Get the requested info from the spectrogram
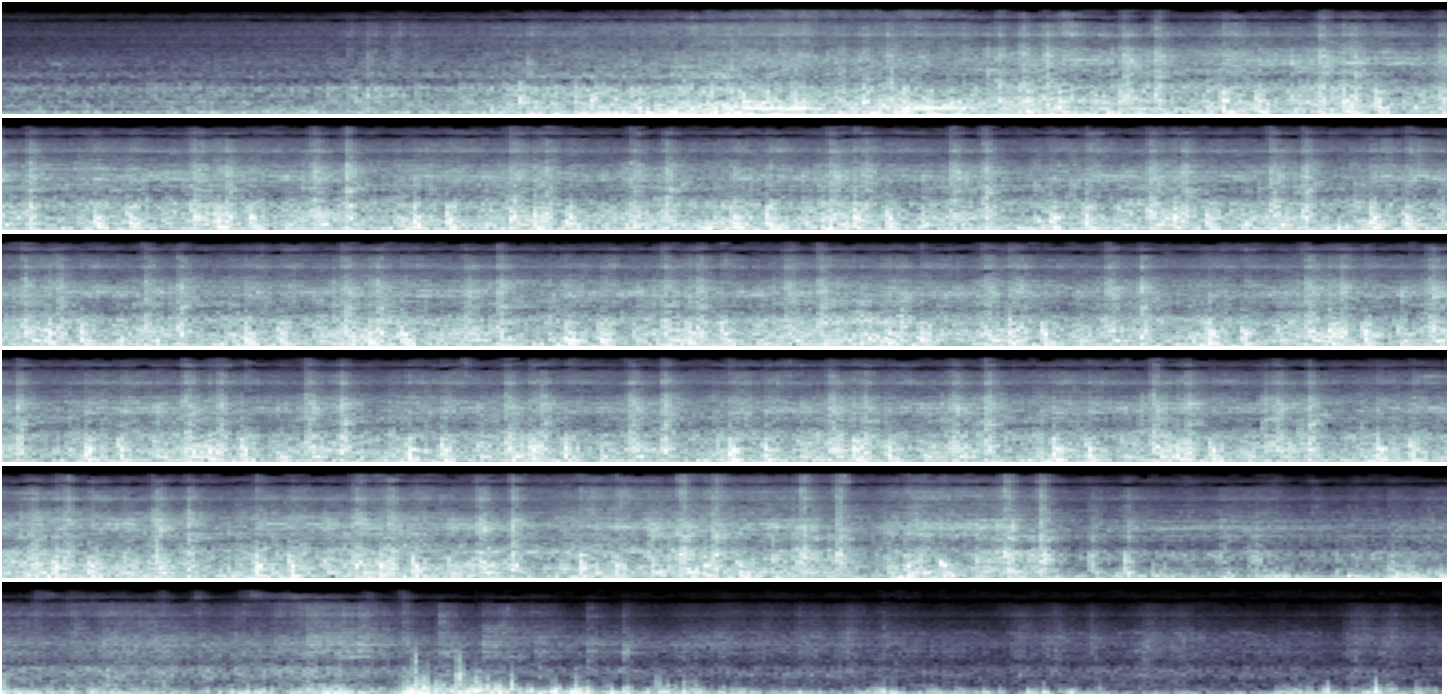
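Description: Express train with an electric locomotive and passenger coaches passing close by at speed. The wheels clatter over the rail joints in a dense, rapid run of clicks under a steady rumble. It swells loud about two seconds in and falls away near the end.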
